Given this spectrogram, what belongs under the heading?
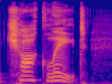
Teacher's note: The strong clear vowel is in the stressed syllable and the weak lazy vowel, the schwa, is in the unstressed syllables · We say chocolate. The middle becomes a schwah.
